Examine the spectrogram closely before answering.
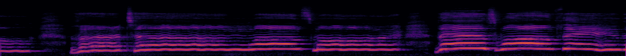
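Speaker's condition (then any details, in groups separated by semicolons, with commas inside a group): No condition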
